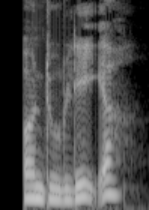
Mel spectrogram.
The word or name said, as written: ondulere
